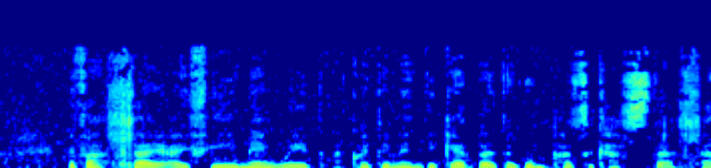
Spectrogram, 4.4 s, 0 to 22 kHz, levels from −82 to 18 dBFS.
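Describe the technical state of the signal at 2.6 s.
At 2.6 s the speech carries overdone noise removal, present across the whole clip rather than starting or stopping here. A noise reducer set too aggressively is pulling individual frequency bands down hard wherever they sit close to its noise estimate. Low-level parts of the voice fall into that range and get removed along with the noise. The gaps drop in level and break up into twinkling, chirpy specks.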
